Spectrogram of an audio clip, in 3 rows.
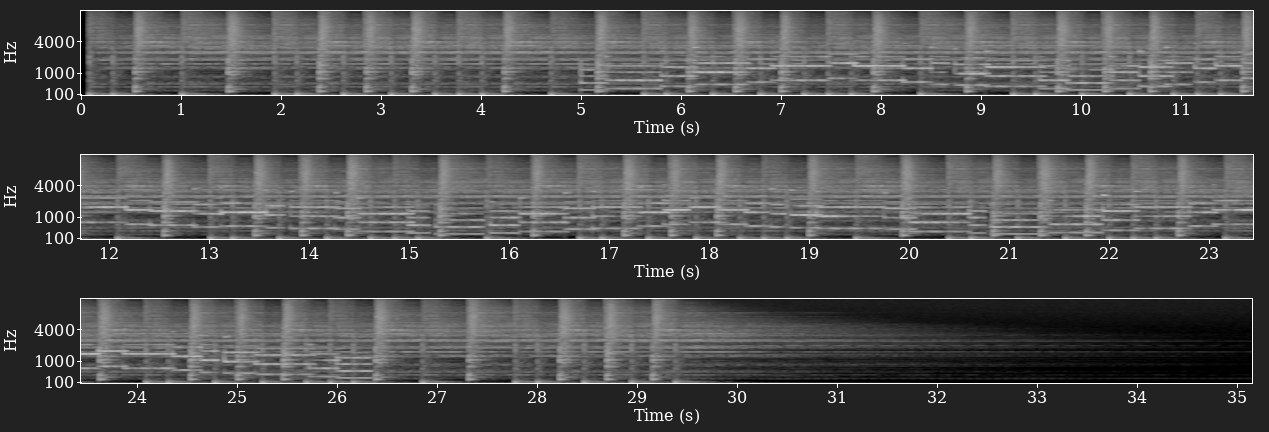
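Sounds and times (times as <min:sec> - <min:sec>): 
big drum: 0:00.0 - 0:30.5.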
